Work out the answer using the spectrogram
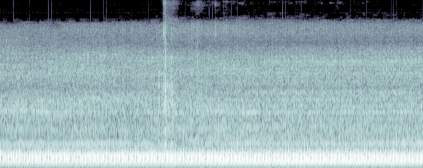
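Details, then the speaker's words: Newly bought car with broken resonator ahead of the catalytic converter; loud, raspy motorcycle-like drone at steady fast idle. Seller suggested catalytic converter, but resonator found bad. Exhaust leak. "all right guys what you're looking at it's a broken uh uh resonator and so i just bought this car and it is making a uh a lot of noise sounds like a motorcycle or something"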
